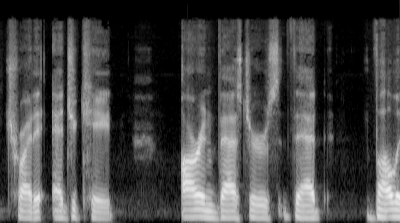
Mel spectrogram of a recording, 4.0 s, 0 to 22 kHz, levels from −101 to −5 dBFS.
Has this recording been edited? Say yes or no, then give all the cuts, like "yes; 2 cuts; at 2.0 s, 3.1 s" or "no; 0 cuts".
no; 0 cuts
